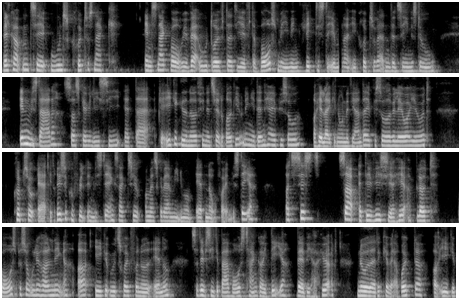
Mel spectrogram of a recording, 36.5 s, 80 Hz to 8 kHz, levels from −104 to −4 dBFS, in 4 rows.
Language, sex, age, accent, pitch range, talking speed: Danish, female, 30-49, native, 175-210 Hz, 185 wpm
